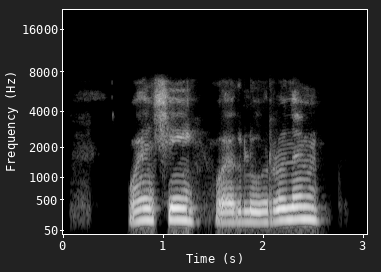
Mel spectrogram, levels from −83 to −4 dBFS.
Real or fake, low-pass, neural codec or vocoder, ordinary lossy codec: real; 7.2 kHz; none; Opus, 24 kbps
